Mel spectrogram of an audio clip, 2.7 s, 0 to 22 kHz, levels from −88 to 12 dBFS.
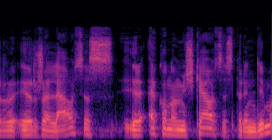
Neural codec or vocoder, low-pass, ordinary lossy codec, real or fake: none; 10.8 kHz; MP3, 96 kbps; real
